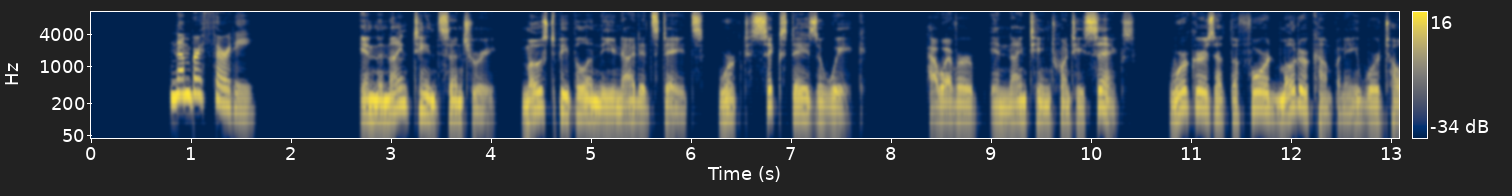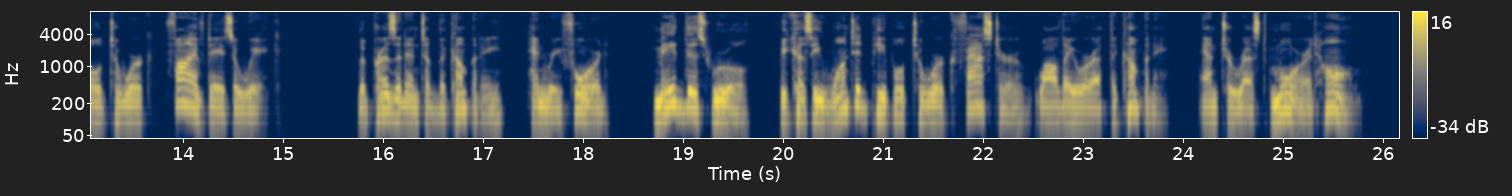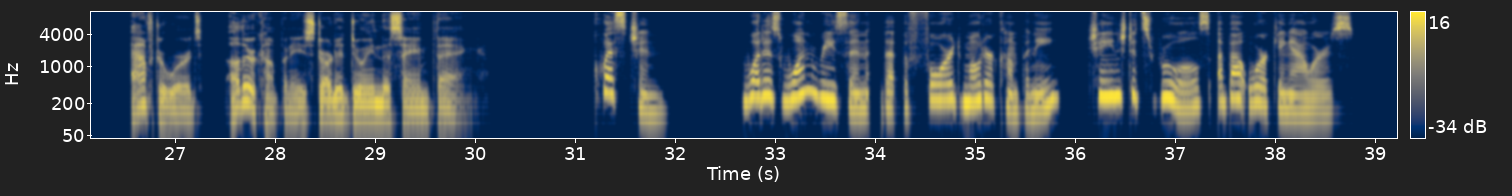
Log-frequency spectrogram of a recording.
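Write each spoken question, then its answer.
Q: What is one reason that the Ford Motor Company changed its rules about working hours?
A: Henry Ford wanted people to work faster at work and rest more at home.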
